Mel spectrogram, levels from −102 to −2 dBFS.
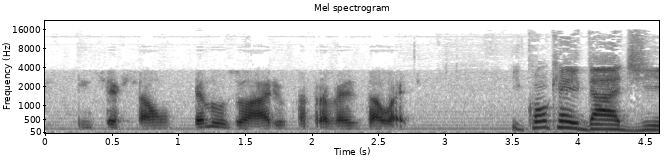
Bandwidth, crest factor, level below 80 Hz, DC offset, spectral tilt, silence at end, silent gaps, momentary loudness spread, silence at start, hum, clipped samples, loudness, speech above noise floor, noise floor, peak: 16 kHz; 16 dB; -56 dBFS; under 0.1%; -6 dB/octave; 0 s; none; 9 LU; 0.25 s; none; under 0.1%; -20 LUFS; 31 dB; -50 dBFS; -4 dBFS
